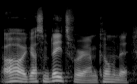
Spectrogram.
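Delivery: normal talking voice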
